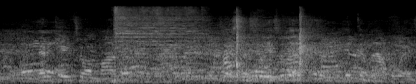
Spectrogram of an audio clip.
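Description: People talking over one another in a large room between tunes, with no music playing. About a second in comes a short hissing crash, and two sharp knocks follow a little over a second later.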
